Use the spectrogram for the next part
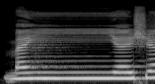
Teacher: Kemudian ada hukum idgham bi gunnah karena nun sukun menghadapi huruf ya, maka nun masuk ke ya disertai dengungan.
